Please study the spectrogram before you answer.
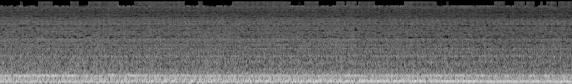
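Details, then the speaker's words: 1980 Yamaha XJ650 four-cylinder, back on the airbox with the filter reseated. Steady, even idle held at a raised speed with no dip or hunt. Still a high idle; the airbox improved it without curing it, and the cause is unknown. "I think fairly undoubtedly it runs better on the box but it's still it's still got an idle problem and going back to the airbox hasn't cured it it's made it better but it hasn't cured it and I don't know why"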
